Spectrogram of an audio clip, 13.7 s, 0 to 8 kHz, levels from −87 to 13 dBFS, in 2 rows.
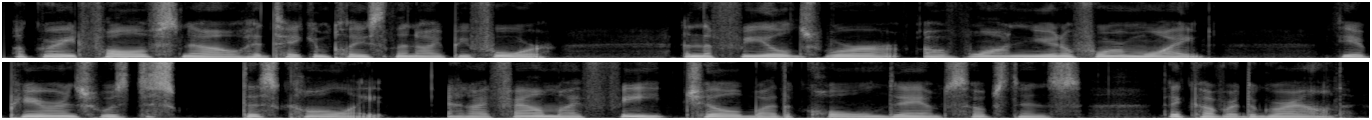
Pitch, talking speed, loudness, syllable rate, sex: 170 Hz, 165 wpm, -20 LUFS, 5.2 syllables/s, female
